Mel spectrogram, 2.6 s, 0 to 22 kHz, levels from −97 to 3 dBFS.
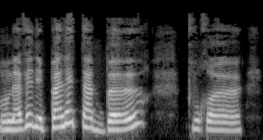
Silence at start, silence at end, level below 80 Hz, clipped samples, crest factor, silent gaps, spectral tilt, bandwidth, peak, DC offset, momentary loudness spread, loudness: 0 s; 0.2 s; -68 dBFS; under 0.1%; 18 dB; none; -5 dB/octave; 16 kHz; 0 dBFS; under 0.1%; 10 LU; -18 LUFS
